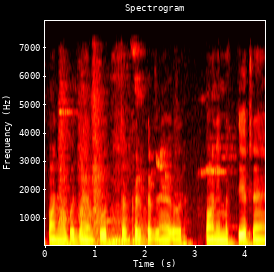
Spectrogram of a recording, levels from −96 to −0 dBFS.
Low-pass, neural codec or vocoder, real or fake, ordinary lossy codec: 7.2 kHz; none; real; none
